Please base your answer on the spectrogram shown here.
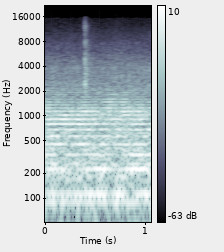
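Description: Steady propeller drone of a SeaRey Elite amphibious seaplane's engine in Microsoft Flight Simulator, climbing with one notch of flaps on a coastal flight near Newport, Rhode Island; continuous, loud, harmonic hum throughout.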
